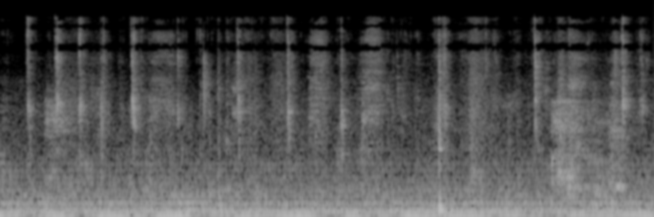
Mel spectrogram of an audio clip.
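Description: Close-miked eating: wet chewing and mouth smacks of people eating fried chicken and rice by hand, many short clicks over a low steady hum, with one sharper click about four and a half seconds in.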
